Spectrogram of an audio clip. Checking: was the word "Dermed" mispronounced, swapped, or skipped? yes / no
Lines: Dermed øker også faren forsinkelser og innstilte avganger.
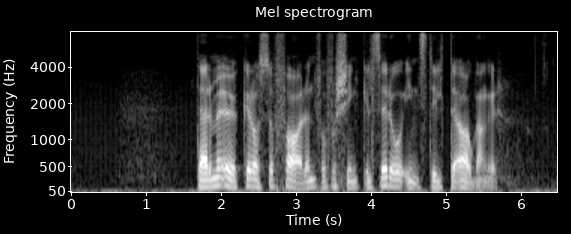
no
